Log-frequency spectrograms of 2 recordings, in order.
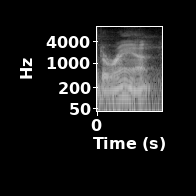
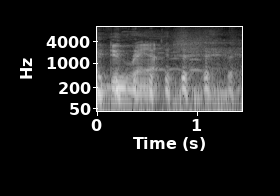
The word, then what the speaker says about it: Durant: I graduated high school in Durant, which is about an hour and a half west of here. You said it wrong. Yeah, it's supposed to be Durant.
